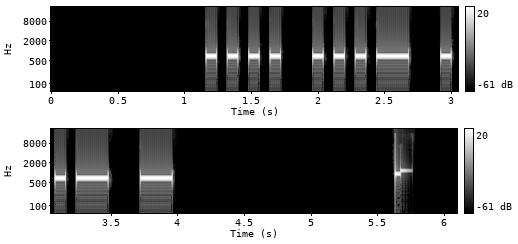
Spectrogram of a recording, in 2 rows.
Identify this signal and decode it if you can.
Morse code, heard as a keyed tone, about 15 wpm, 700 Hz. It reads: HVUT
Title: Four Challenging Letter-Number Combinations 15wpm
